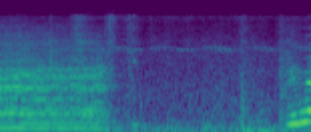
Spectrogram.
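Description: A sheep bleats in a loud, wavering cry that breaks off partway through, followed by a shorter second call, heard near and on its own.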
